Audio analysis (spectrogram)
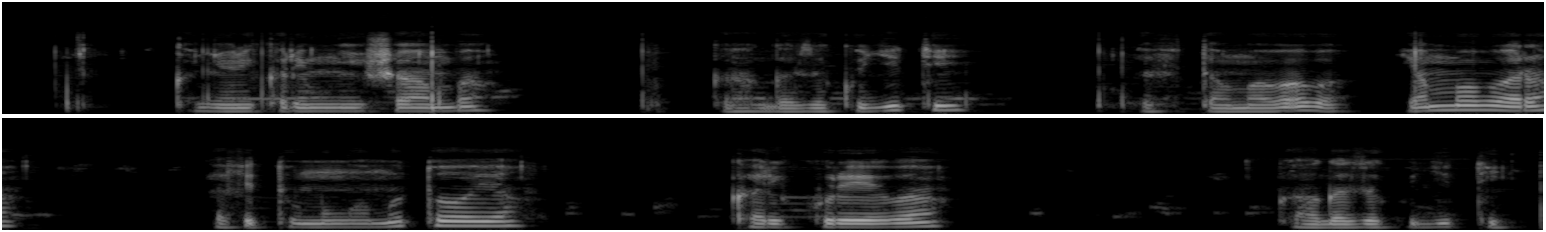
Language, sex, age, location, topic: Kinyarwanda, male, 50+, Musanze, agriculture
